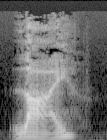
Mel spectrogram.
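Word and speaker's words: Leigh: Also two Lees, one in Manchester, one in Kent, but pronounced Lye. Pronounced Lye, but it's spelt Lee.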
